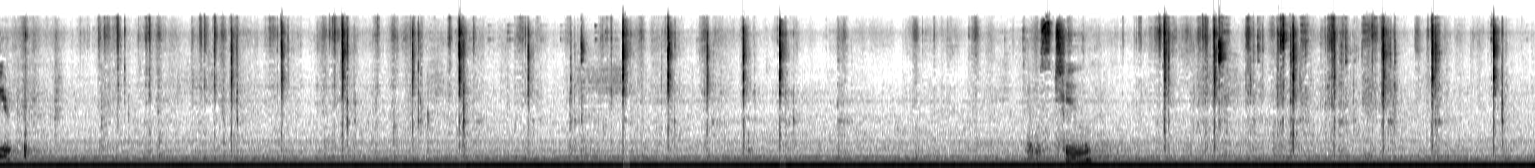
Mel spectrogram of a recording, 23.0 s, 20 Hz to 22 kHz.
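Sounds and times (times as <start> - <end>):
steady low hum: 0.0 - 23.0
scissors snipping bacon: 1.7 - 7.1, 7.7 - 11.9, 17.3 - 22.6.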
